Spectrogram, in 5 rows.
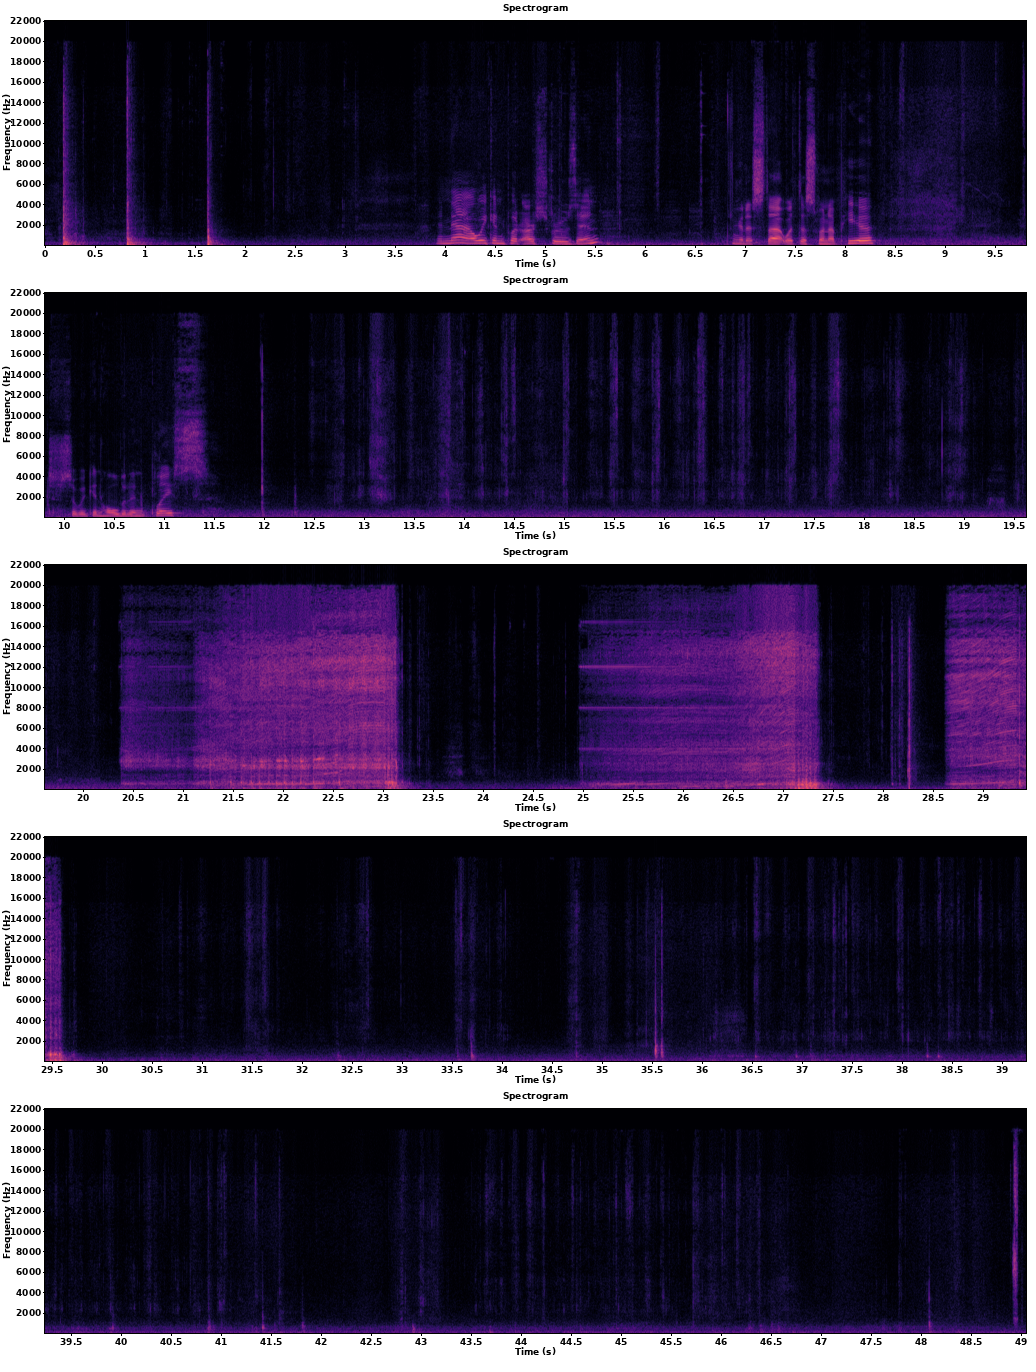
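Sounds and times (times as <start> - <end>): power drill driving screws: 20.4 - 23.3, 25.0 - 27.5, 28.6 - 29.8.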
